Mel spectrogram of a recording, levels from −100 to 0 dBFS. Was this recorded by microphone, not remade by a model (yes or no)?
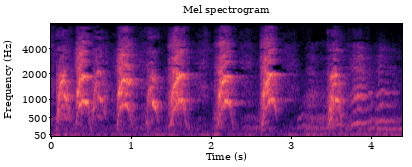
yes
